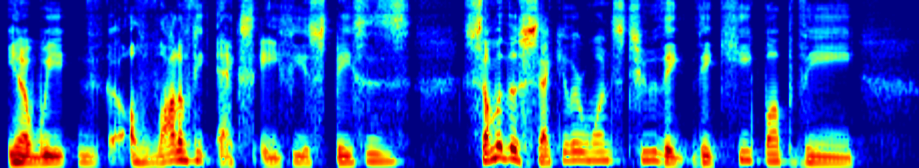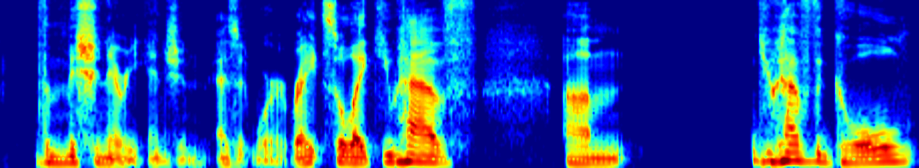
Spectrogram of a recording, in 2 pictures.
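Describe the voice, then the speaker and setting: A man's voice: mid-range voice, expressive, unhurried, a bit bright, no echo, clean studio sound. A young adult man hosting a casual livestream, thinking aloud with frequent restarts and fillers as he answers his chat. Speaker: livestream host. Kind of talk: casual livestream chat reading viewer comments.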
